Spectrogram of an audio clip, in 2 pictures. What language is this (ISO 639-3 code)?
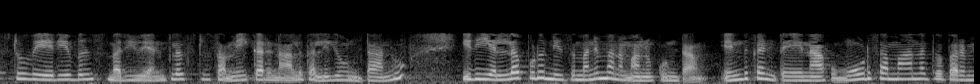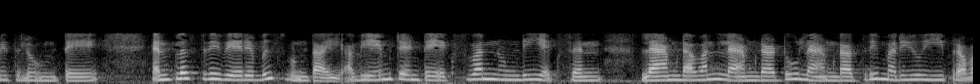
tel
